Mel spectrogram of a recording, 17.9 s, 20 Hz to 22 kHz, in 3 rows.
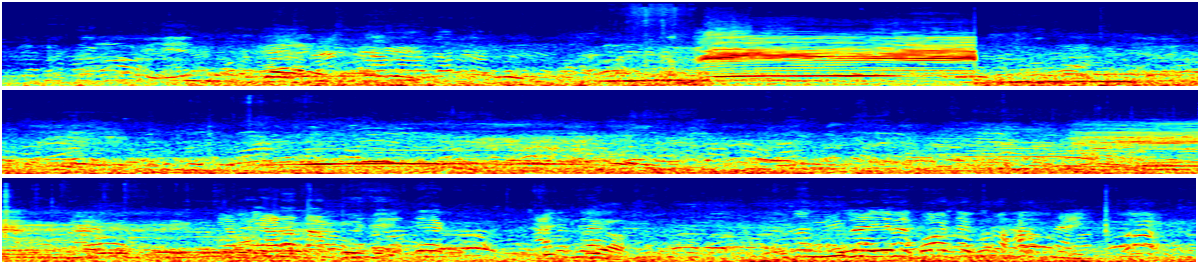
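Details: Cows with calves at the Raniganj livestock hat in Dinajpur, July 2, 2026: a loud moo around the fourth second and a fainter second call near twelve seconds stand out from continuous talk and market din.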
